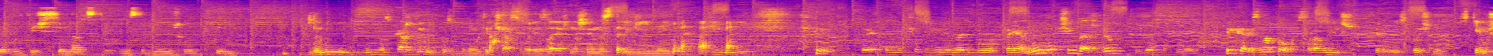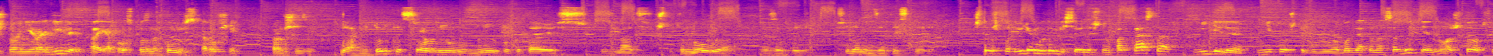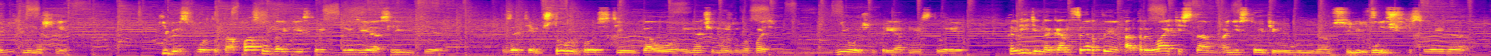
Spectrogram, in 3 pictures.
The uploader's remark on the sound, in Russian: Заранее просим прошения за качество записи в данном подкасте. Мы случайно записывали в стереорежиме, при том, что микрофон его не поддерживал.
